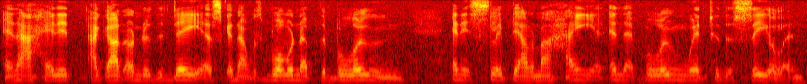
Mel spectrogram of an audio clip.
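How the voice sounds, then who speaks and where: Speaking in a Kentucky accent at a fairly slow pace, a woman is heard over noticeable background noise. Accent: Kentucky Southern US. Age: 80s+. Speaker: retired schoolteacher. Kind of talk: oral history interview. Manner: halting with hesitations.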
